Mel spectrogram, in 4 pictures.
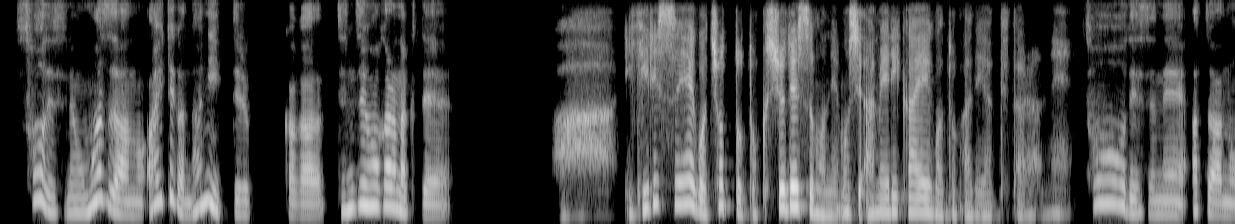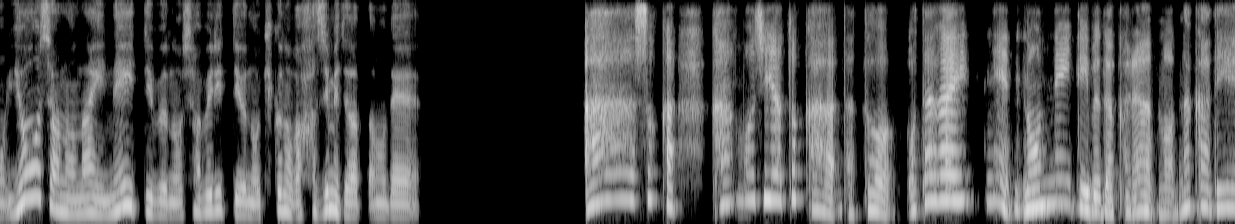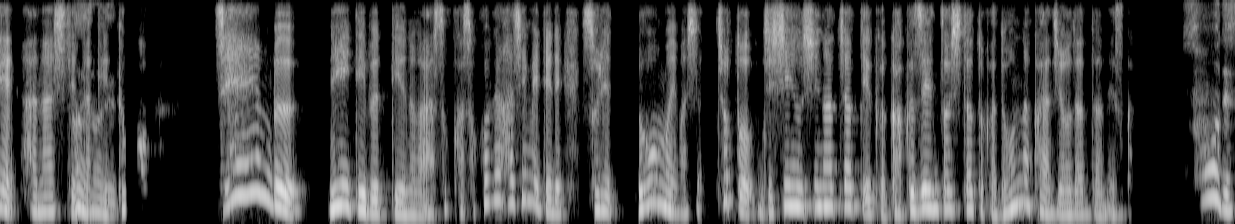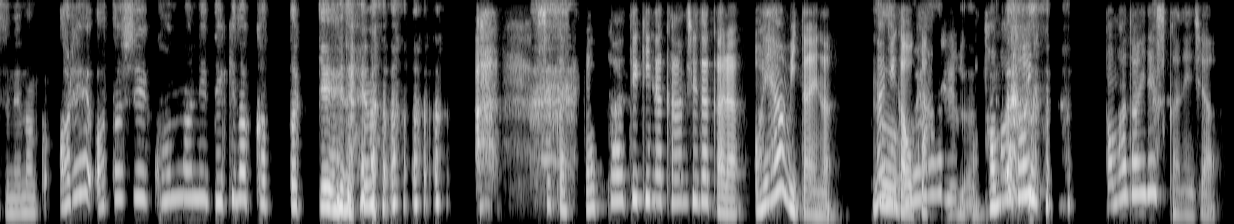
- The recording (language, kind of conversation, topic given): Japanese, podcast, 人生で一番の挑戦は何でしたか？
- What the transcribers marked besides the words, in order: other background noise; laughing while speaking: "みたいな"; laugh; laugh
